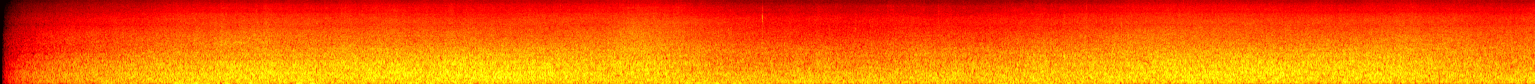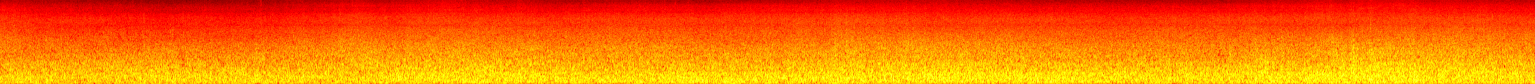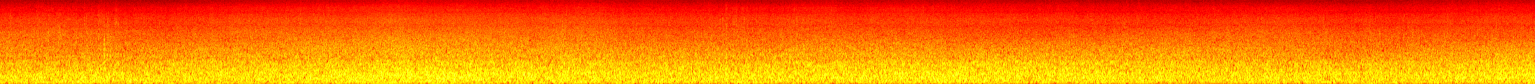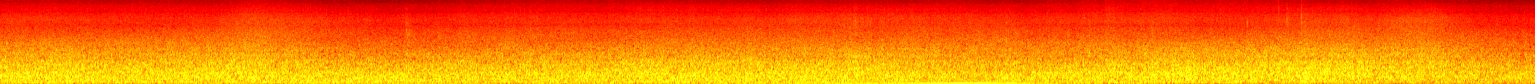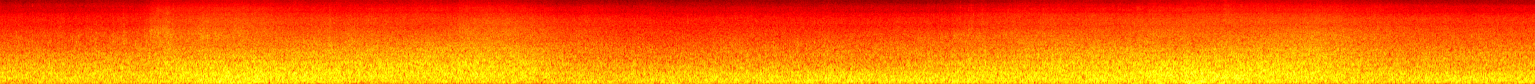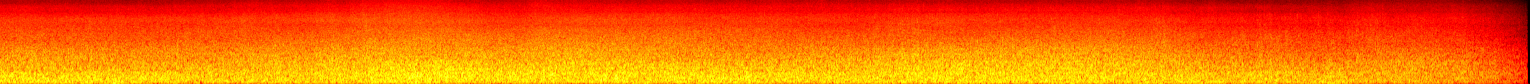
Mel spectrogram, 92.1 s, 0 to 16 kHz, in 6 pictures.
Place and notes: Big waves, sound of the waves
Zoom H4n+Rode NT4(soundmap 20120711-11 )
New Taipei City, Taiwan, 11 July 2012, 06:03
